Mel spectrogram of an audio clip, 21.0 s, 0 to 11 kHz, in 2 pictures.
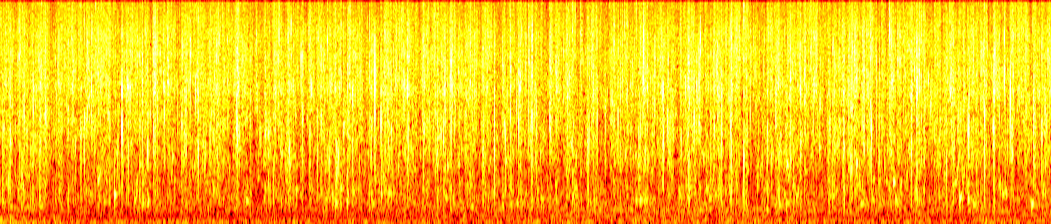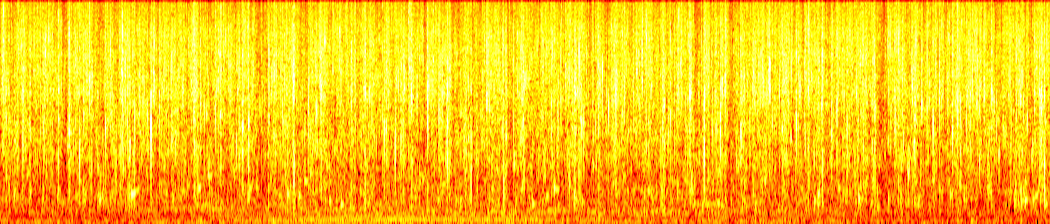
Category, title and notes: Sound effects > Natural elements and explosions
250710 20h27 Esperaza Place de la laïcité - Southern side - Close-up of bottom of fountain - MKE600
Subject : Recording the fountain from Place de la laicité in Esperaza. Here focusing on the bottom of the fountain where the water splats on the sothern side. Sennheiser MKE600 with stock windcover P48, no filter. Weather : Processing : Trimmed in Audacity.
